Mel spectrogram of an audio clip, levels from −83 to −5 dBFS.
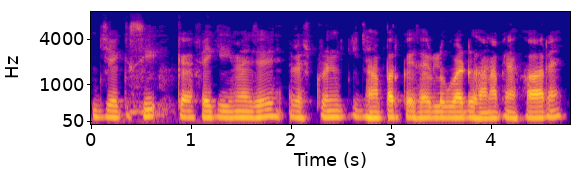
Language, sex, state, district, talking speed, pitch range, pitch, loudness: Hindi, male, Uttar Pradesh, Lucknow, 240 wpm, 115-125 Hz, 120 Hz, -19 LUFS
